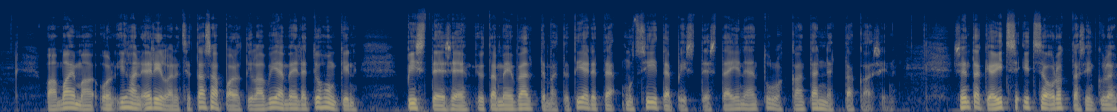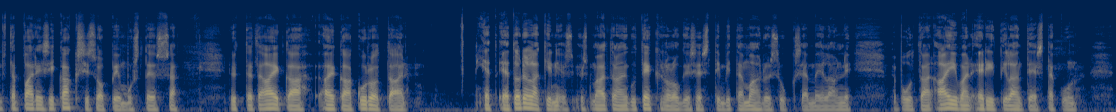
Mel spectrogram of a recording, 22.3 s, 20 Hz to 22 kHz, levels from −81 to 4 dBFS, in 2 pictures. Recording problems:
none

